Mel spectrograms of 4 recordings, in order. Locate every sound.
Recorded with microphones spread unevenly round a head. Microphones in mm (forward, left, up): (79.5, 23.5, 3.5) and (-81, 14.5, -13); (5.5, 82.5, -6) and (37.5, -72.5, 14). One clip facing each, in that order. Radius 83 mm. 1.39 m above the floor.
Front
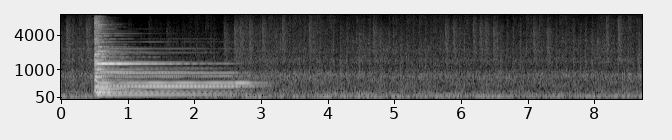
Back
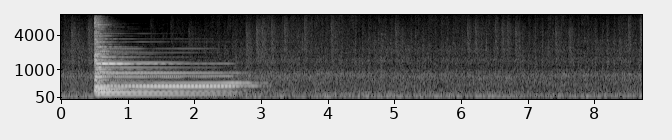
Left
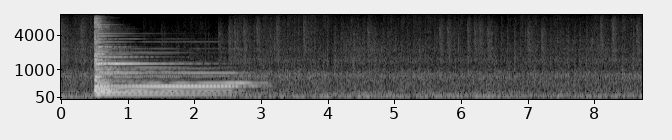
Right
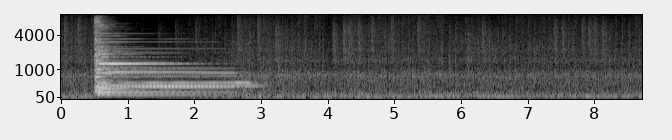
0.5 s a guitar: 130° left, 3 m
